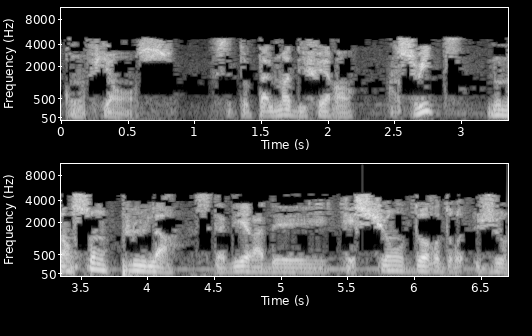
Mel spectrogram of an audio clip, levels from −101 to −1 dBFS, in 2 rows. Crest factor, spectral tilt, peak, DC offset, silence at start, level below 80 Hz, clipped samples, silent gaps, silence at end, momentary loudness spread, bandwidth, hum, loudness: 20 dB; -8.5 dB/octave; 0 dBFS; under 0.1%; 0.05 s; -46 dBFS; under 0.1%; none; 0 s; 12 LU; 5.2 kHz; none; -17 LUFS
